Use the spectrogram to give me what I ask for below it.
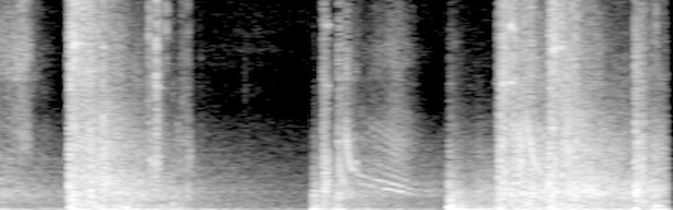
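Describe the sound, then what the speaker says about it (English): Pistol shots in The Last of Us: several sharp, loud reports spaced a second or so apart, each trailing off into a ringing tail, with quieter rumbling gameplay between them. "This pistol is so bad."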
